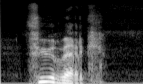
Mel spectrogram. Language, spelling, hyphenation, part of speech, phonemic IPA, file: Dutch, vuurwerk, vuur‧werk, noun, /ˈvyːr.ʋɛrk/, Nl-vuurwerk.ogg
- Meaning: 1. fireworks 2. military ordnance, in particular explosives and projectiles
